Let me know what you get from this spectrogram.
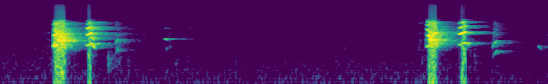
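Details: Male Chihuahua doing a trick about a light and a button gives two pairs of sharp, high barks, each pair a loud yap followed quickly by a shorter one, about four seconds apart, with quiet between.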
